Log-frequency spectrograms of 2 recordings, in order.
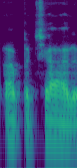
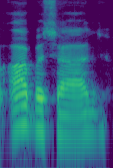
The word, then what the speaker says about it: Arpachshad: turn came from Arpachshad, or Arphaxad, as some people pronounce it. I think it's more like Arpachshad or something like that.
